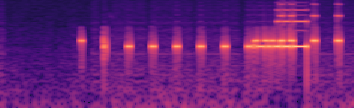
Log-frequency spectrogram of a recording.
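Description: After a dropped phone call, a rapid series of short, evenly spaced telephone keypad tones beeps out, followed by a brief sustained two-tone chord and a few more beeps, loud with no voices.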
